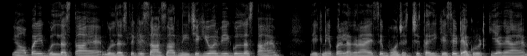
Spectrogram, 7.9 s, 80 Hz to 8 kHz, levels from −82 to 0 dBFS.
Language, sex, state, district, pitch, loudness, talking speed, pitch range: Hindi, female, Uttar Pradesh, Budaun, 210 Hz, -28 LUFS, 210 wpm, 200-225 Hz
